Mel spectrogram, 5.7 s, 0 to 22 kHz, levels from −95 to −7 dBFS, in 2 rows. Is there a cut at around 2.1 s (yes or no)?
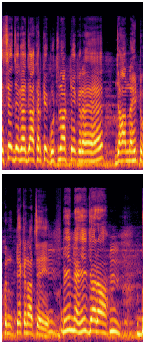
no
